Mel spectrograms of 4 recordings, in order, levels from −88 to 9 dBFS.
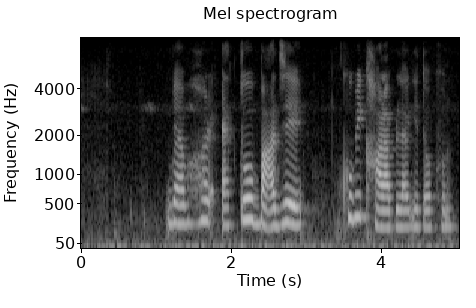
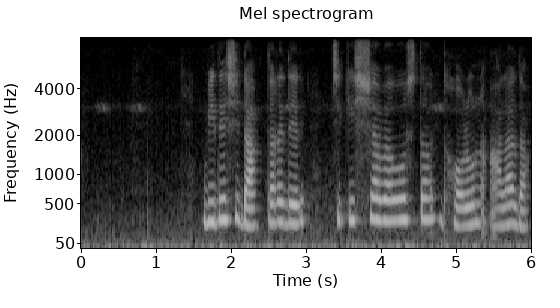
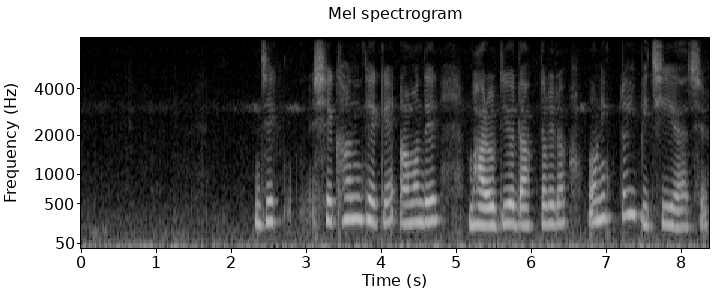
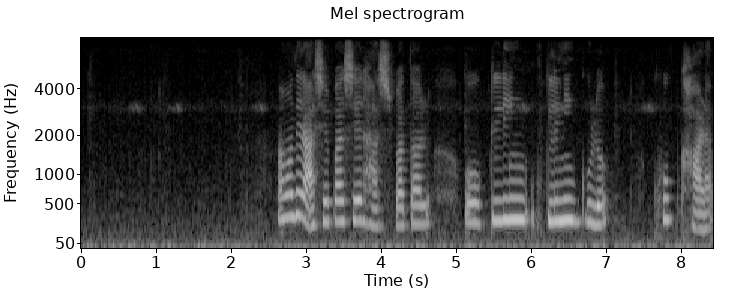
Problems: constant background noise, background conversations at intervals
